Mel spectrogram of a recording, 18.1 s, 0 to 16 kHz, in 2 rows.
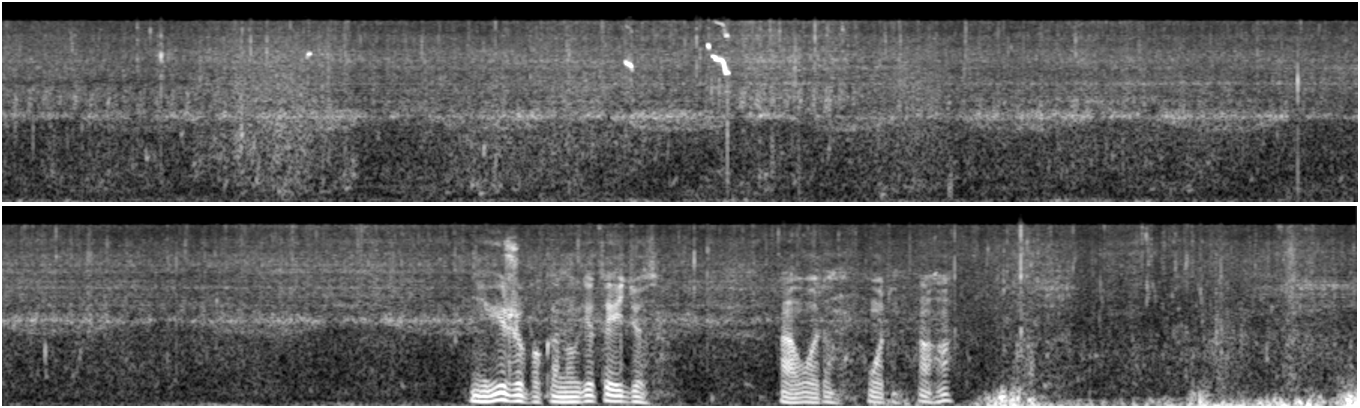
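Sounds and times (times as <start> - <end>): lapping water: 0.0 - 18.0
wind: 0.0 - 18.0
high bird chirps: 4.2 - 4.9.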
